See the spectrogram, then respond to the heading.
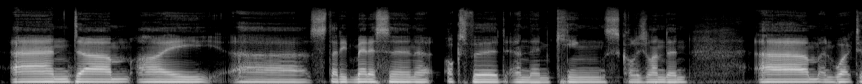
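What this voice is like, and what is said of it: British English accent. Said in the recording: “You've got an accent ... as you can tell, I'm from the UK, from the South Coast, near Bournemouth”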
